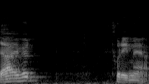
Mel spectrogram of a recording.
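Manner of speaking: plain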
